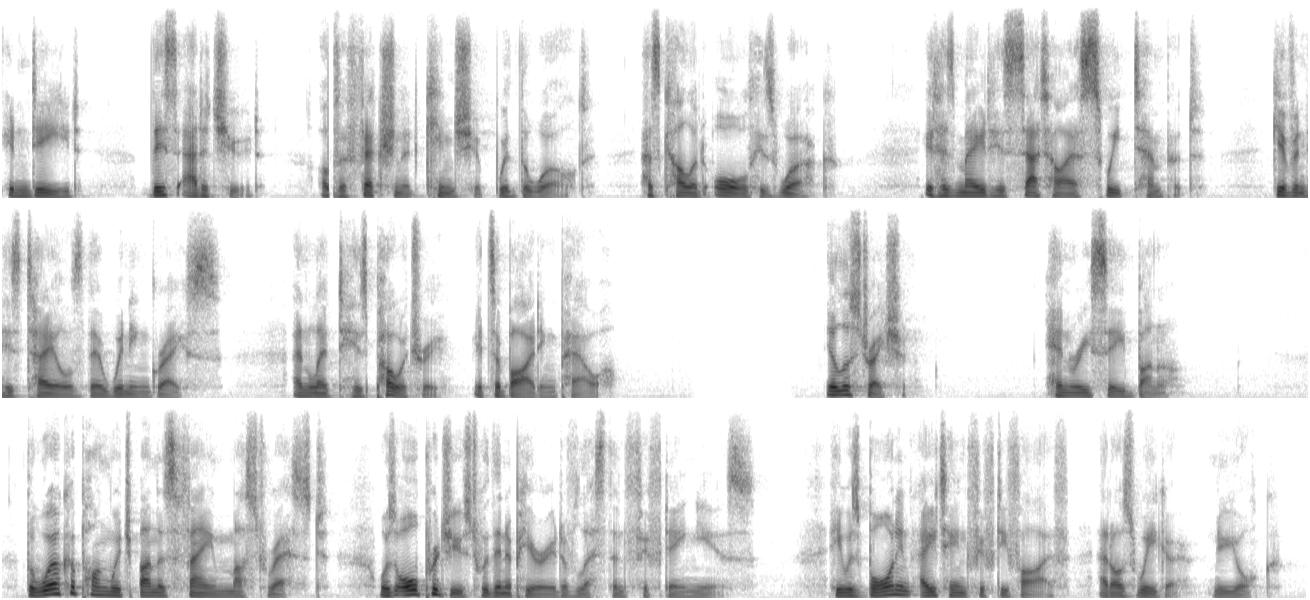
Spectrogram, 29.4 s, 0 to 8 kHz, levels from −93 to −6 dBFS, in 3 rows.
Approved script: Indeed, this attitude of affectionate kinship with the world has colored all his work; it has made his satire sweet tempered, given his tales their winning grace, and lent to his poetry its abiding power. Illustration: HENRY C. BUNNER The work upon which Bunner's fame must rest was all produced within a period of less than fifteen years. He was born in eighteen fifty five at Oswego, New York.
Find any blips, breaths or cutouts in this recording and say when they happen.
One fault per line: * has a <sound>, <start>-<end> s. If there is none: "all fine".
* has a dropout, 2.5-2.5 s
